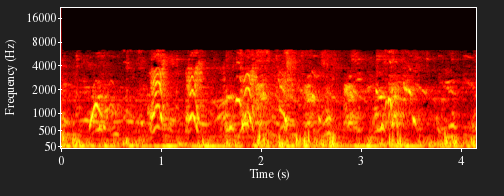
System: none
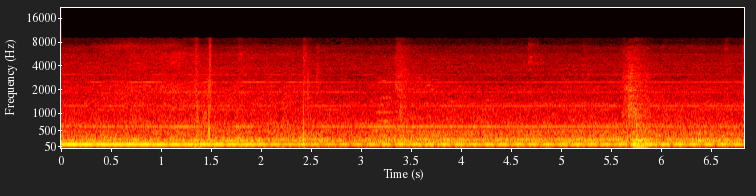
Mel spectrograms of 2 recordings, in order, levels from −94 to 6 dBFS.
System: none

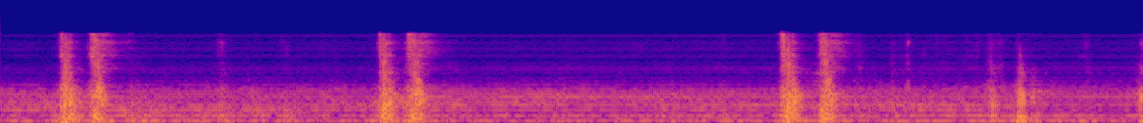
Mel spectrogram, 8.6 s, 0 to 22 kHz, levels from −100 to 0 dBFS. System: vocoder, HiFi-GAN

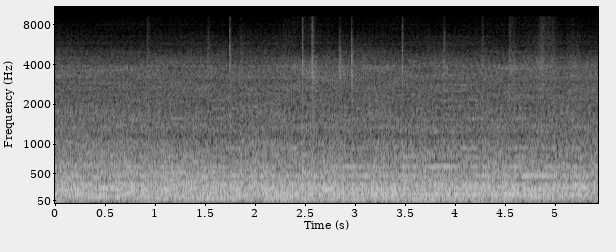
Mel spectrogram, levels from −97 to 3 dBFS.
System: autoencoder, DAC-VAE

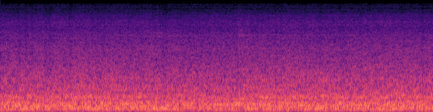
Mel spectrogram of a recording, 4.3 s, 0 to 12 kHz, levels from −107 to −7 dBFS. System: vocoder, Vocos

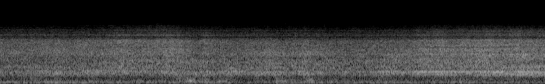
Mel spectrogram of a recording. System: vocoder, Vocos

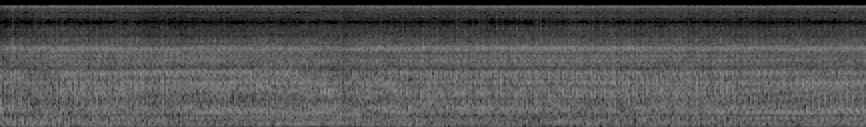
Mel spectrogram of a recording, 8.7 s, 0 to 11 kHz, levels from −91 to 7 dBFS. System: none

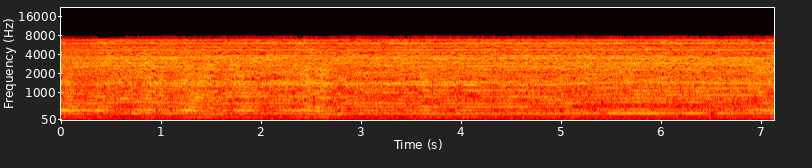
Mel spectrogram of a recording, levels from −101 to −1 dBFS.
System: vocoder, WaveNeXt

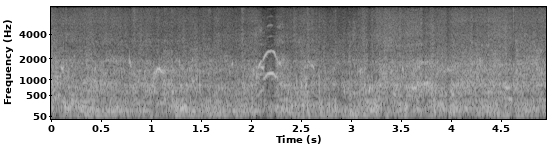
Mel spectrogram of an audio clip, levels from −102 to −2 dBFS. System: codec, DAC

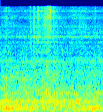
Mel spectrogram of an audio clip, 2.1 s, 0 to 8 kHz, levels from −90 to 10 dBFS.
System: codec, DAC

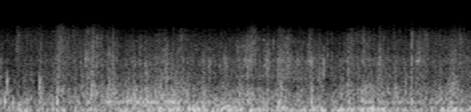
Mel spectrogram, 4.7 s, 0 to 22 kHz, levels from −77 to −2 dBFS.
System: none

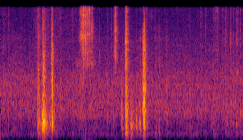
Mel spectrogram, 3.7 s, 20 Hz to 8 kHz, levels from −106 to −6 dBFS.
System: none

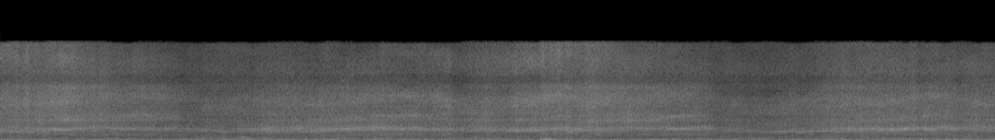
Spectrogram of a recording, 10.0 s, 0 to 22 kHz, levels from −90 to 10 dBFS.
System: autoencoder, DAC-VAE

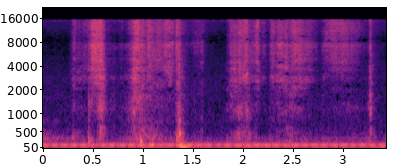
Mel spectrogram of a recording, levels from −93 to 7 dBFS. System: none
